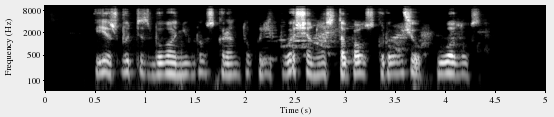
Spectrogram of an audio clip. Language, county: Lithuanian, Marijampolė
